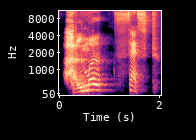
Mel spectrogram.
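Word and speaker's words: Hjalmar Schacht: इनका एक economic adviser था जिसका नाम है हलमर सेस्ट देखिए यह हेलमर सेस्ट इज़ the pronunciation but the spelling of this is एच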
